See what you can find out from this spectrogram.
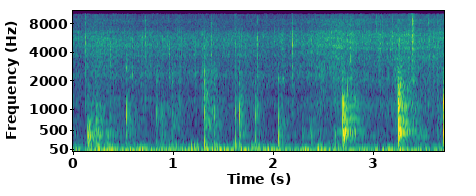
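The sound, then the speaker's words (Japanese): Ground meat and softened vegetables stir-fried over medium heat with a spatula, as a steady sizzle with many scraping, clacking stir strokes, and no talk. “ここからも同じように中火のまま、ひき肉がポロポロになるまでちょっと炒めていきますね。”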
